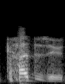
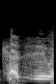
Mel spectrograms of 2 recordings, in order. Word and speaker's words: kudzu: Now, this one, Kudzu. Did I pronounce that right? You got it right. Kudzu.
